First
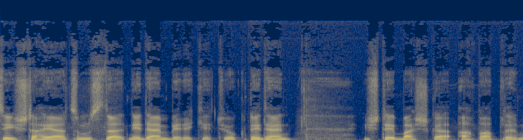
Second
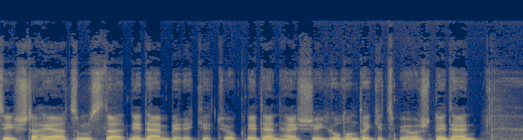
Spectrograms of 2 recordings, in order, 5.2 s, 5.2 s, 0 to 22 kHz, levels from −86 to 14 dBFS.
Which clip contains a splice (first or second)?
first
